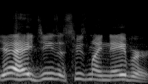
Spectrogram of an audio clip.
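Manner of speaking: loud, jeering, needling mocking tone. Retelling a lawyer's challenge to jesus: imitating a mocking taunt. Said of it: "basically in "Run home, little princess,"".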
